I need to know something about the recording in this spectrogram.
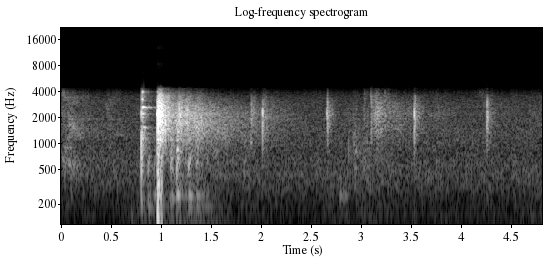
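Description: Billiard balls clack against each other and the cushions as they scatter.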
